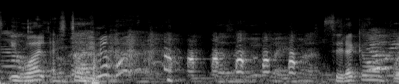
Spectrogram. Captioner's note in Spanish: Carcajadas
